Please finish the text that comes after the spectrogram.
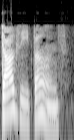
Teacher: We go up and down staircases. We start high and end low. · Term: Staircase intonation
